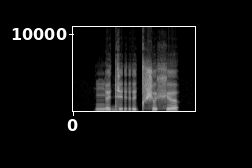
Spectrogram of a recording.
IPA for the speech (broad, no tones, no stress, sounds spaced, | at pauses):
ŋ ɪ dʲ e rʲ œ tʲ ʃ ʊ xʲ ə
